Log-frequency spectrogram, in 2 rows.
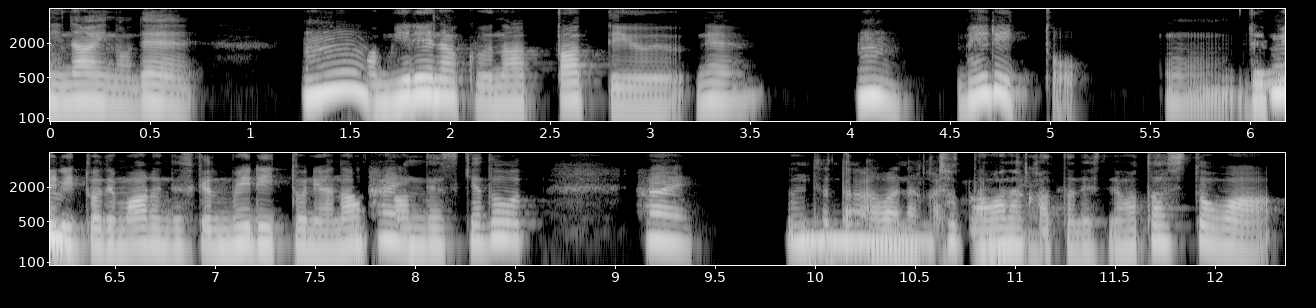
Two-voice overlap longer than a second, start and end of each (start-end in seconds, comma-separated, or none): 10.0-11.3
